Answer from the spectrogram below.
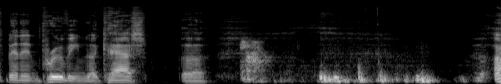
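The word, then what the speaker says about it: cache: deleted my cash and I'm not sure if it's cash or cash can you do that phonetically for me is it deleting my cash or is it deleting my cach a because I really don't like I call it cach a they wouldn't have an e there if it wasn't they wouldn't spell it the same way someone says cash well there you go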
